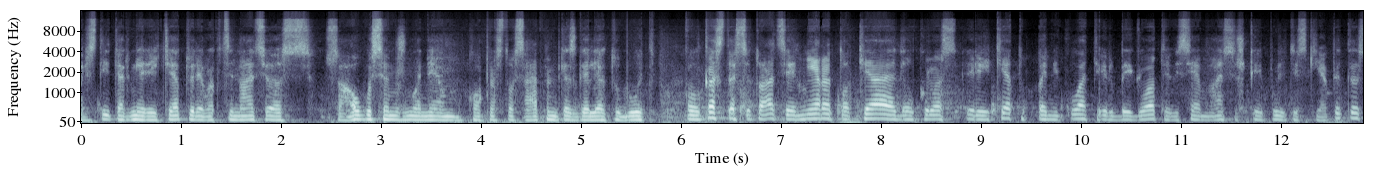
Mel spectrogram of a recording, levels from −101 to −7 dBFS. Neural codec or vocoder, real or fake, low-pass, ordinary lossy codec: codec, 32 kHz, 1.9 kbps, SNAC; fake; 14.4 kHz; Opus, 16 kbps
